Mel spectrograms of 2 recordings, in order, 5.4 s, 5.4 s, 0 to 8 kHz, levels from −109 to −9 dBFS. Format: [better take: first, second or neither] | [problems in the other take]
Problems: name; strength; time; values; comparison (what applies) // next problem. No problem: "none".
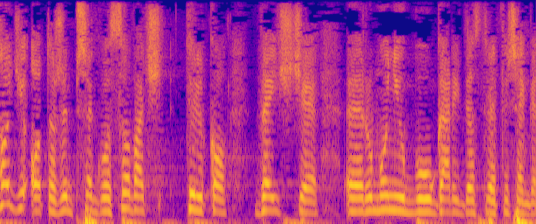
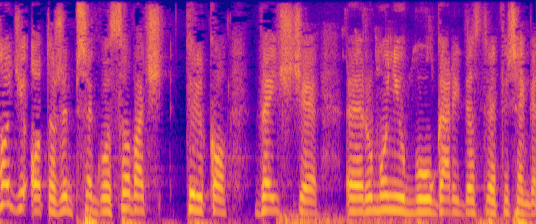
first | noise reduction (neural mask model DeepFilterNet 3)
